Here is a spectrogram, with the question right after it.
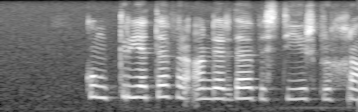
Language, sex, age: Afrikaans, female, 21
